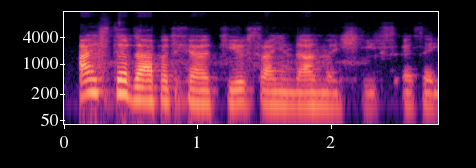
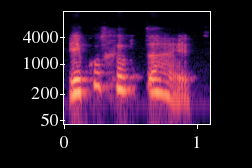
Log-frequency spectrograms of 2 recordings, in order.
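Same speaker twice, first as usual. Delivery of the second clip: sobbing; 11 semitones higher than usual. Acted. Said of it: "I sobbed".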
